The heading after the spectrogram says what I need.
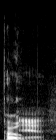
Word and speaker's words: Pope: Roman P Roman Pope that's what it is Roman Pope is back no that's literally how he says he pronounces it Pope uh Roman Pope's back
